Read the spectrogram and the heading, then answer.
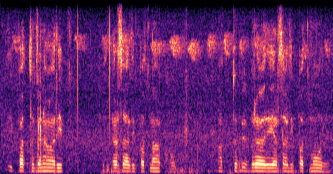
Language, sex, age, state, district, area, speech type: Kannada, male, 30-45, Karnataka, Udupi, rural, spontaneous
